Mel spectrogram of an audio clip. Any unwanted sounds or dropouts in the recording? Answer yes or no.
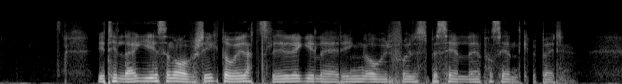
yes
